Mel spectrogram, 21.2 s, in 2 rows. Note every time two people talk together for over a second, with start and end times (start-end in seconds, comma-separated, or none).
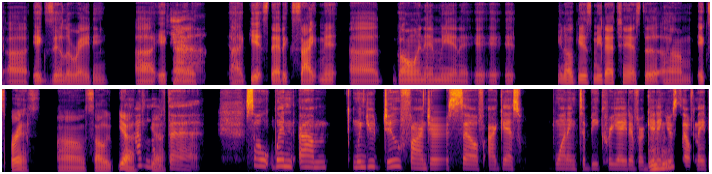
none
